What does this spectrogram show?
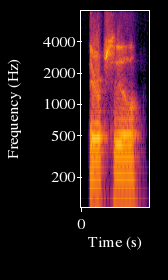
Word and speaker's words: TheraPsil: type in, you know, therapiler therapil without pronouncing the P. I know you're not supposed to pronounce the P, but I can't say it without pronouncing the P.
